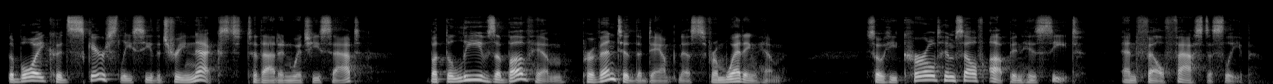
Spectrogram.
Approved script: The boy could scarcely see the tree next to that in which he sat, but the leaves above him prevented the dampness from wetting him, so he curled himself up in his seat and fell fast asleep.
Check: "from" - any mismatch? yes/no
no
